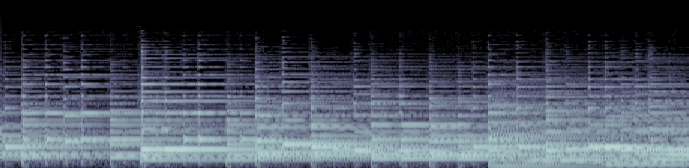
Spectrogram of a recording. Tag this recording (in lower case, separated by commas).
music, tender music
